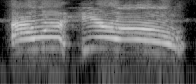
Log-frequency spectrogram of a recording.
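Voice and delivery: high, loud, slow cheer; adoring shout. A narrator's reading. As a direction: stretch it into a high triumphant shout. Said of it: "the boys shouted".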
